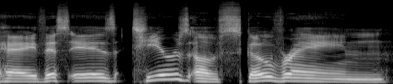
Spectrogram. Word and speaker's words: Skovrane: this is tears of sko brain scovering it's pronounced like that exactly yeah okay sounds good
